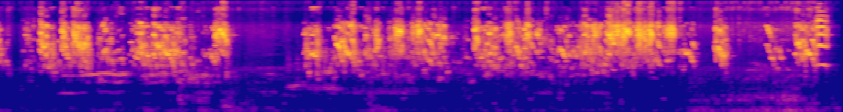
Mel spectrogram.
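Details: A group of budgerigars keeps up fast, raspy, high chatter with squawky notes in several long bursts, and some faint low rumbling toward the end.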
